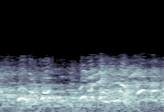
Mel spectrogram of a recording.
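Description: Several people talking at once, a babble of overlapping voices.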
